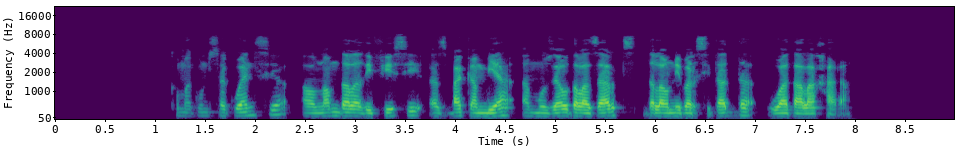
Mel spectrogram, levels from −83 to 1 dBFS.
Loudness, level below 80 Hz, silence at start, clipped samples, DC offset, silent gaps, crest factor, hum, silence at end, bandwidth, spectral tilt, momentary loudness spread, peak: -20 LUFS; -64 dBFS; 1.2 s; under 0.1%; under 0.1%; 2.36-2.46 s, 5.81-5.87 s, 7.05-7.12 s; 20 dB; none; 1.1 s; 7.8 kHz; -5 dB/octave; 13 LU; -2 dBFS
